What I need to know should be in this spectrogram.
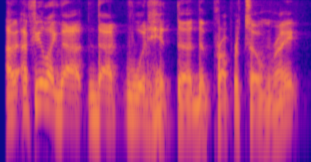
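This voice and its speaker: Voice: medium pitch, animated, normal speed. Casual streamer thinking aloud. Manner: thinking aloud, self-critiquing. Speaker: streamer recording voice lines. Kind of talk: casual livestream chat.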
